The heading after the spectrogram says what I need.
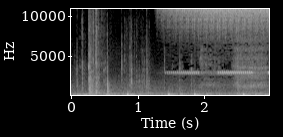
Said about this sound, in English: Alright, so we've got the noisy-ass crickets again.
